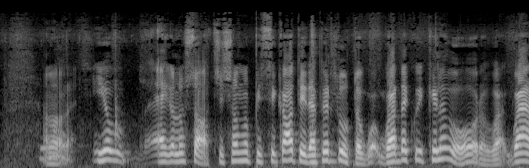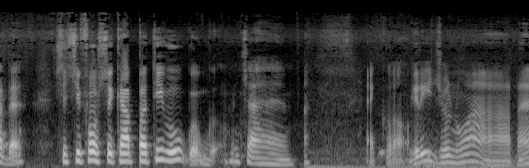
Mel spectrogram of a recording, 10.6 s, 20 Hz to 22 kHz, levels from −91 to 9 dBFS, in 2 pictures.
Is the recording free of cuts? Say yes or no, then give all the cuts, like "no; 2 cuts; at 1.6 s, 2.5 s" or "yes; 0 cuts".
no; 2 cuts; at 8.3 s, 9.4 s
